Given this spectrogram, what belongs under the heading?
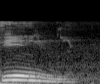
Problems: background sounds at intervals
